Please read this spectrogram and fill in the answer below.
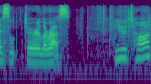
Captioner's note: speaking French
